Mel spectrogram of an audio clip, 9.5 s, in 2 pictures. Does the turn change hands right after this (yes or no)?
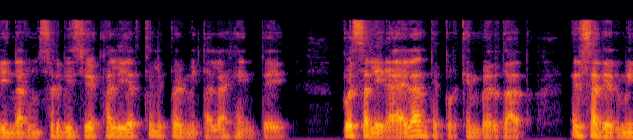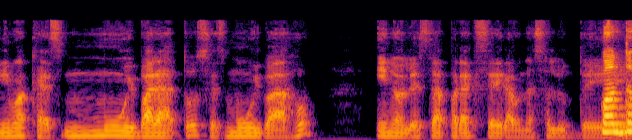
yes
